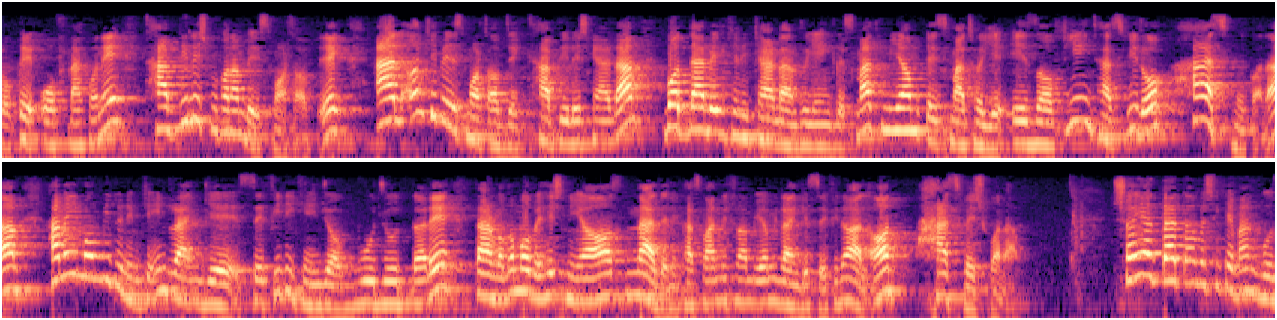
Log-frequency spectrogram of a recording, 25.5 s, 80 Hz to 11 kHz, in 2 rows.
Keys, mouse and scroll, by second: 0.3 click, 6.1 alt+scroll down 1, 7.4 alt+scroll up 1, 11.2 w, 11.7 click, 19.2 ctrl+d, 19.9 alt+scroll up 1, 20.6-21.0 alt+scroll up 2, 23.1 F9.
